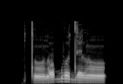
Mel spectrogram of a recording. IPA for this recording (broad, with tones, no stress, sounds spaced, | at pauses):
t ɔ̃˨ ɾ ɔ˨˦ b o˦˨ d ɛ˧ l ɔ̃˧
